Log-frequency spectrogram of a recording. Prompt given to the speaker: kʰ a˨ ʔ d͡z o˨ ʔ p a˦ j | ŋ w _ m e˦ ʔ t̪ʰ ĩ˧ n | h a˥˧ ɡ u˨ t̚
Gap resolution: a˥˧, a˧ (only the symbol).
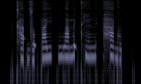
a˧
